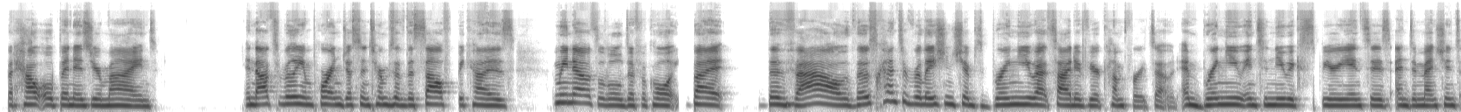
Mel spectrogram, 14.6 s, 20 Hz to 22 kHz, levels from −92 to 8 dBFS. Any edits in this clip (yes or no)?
yes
